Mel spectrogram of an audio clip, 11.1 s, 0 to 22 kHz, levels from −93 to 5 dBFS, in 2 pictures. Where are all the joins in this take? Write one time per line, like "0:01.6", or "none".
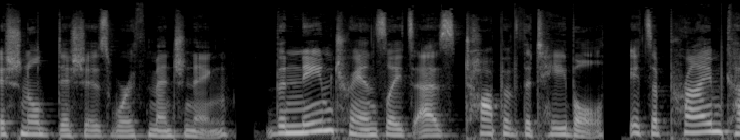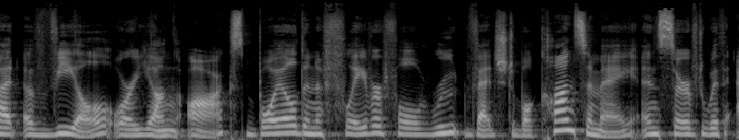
0:01.9
0:04.5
